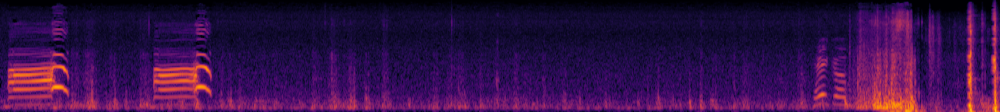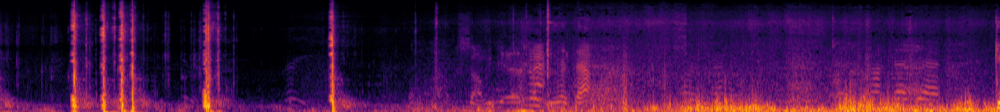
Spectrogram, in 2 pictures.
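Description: A few goose honks, then quiet; about nine seconds in, a volley of shotgun shots, about six within four seconds, followed by a growing din of geese calling.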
